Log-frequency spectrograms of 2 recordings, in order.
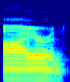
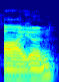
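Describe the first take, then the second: First: An American accent with an R sound. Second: A British accent with no R sound. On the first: "the American version would be with an R sound, the second syllable" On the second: "in British English, it would be iron, with the stress on the first syllable"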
